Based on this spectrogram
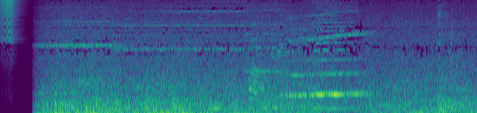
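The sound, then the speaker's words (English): A subway train rumbles steadily along the rails, loud, with metallic wheel squeals rising midway. Indistinct voices are faintly mixed into the din. “Not because of that, but because he rode a subway without a mask.”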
